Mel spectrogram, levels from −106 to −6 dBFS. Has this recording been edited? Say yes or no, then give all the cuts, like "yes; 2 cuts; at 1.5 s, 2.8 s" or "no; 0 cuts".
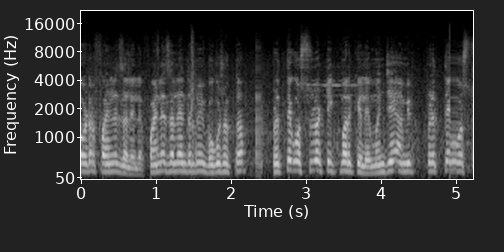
yes; 1 cut; at 2.3 s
